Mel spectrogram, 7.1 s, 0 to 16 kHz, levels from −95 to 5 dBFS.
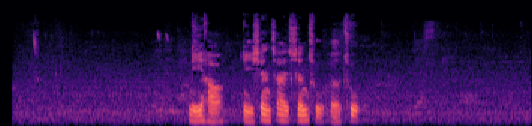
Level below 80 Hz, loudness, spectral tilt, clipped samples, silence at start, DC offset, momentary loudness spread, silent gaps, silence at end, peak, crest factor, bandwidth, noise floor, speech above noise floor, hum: -72 dBFS; -30 LUFS; -5 dB/octave; under 0.1%; 0.45 s; under 0.1%; 26 LU; none; 2.3 s; -12 dBFS; 22 dB; 11.5 kHz; -59 dBFS; 30 dB; none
